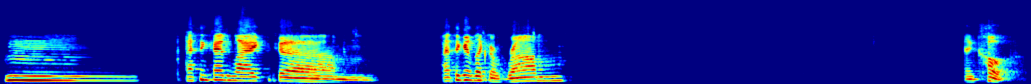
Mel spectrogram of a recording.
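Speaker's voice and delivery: dreamy, hesitant big bear; polar bear voice. Retold or imitated.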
